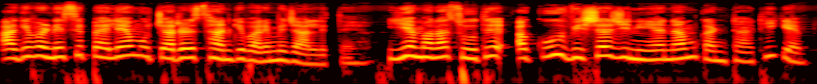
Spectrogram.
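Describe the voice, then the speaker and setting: A woman teacher runs an exam revision lesson, going over each rule repeatedly and quizzing the class with questions. Her voice sits high and sounds a little mellow, and she speaks fairly quickly.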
